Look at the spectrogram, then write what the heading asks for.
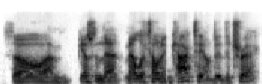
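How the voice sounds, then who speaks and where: A man's voice: medium pitch, fairly even intonation, normal speed, pushed and bright, lightly acted, rough recording. A man playing an older actor, a blunt, teasing but caring old friend, in a conversational table read. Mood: friendly. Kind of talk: casual table read of a comedy-drama script.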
